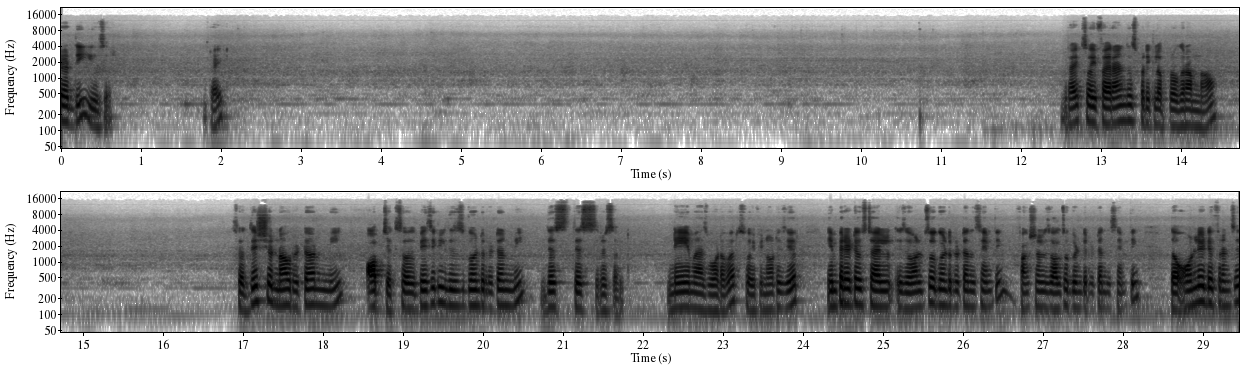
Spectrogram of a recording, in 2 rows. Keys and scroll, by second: 5.0 super+c, 6.5 super+v.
